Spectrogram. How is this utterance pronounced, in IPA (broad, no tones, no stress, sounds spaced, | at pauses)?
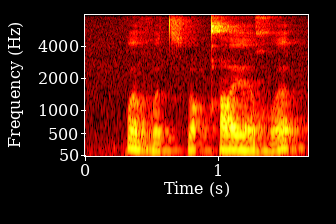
p ɐ v ɐ t͡sʰ u qʰ ɛː ʁʷ ɐ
